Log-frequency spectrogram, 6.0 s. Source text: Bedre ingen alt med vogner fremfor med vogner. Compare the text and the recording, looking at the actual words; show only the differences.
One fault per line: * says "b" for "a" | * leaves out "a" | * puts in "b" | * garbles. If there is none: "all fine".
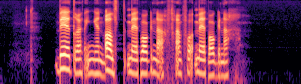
all fine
